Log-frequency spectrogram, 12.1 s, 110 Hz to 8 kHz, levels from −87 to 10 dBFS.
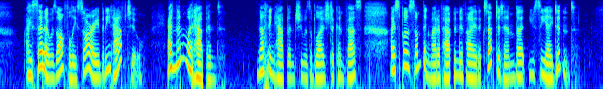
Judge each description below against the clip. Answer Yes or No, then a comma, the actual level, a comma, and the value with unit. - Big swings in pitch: Yes, wide, 6.4 semitones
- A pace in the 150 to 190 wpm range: Yes, average, 180 wpm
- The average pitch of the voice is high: Yes, high, 200 Hz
